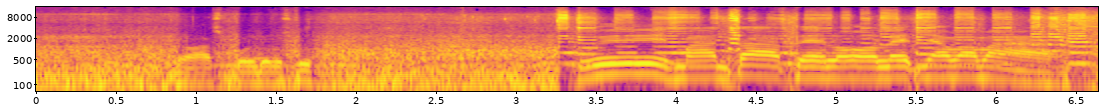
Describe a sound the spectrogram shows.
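A bus horn plays a loud musical tune.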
